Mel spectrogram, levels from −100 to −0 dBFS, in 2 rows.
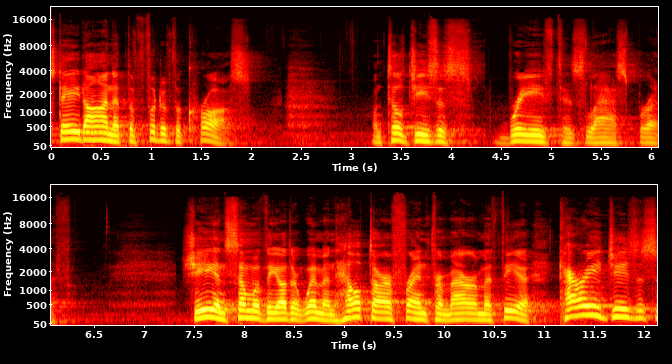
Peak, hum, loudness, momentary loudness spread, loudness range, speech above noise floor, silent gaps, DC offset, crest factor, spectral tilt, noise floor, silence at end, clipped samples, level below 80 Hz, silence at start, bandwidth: -6 dBFS; none; -24 LUFS; 16 LU; 10 LU; 39 dB; none; under 0.1%; 20 dB; -7 dB/octave; -64 dBFS; 0 s; under 0.1%; -66 dBFS; 0 s; 14.5 kHz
